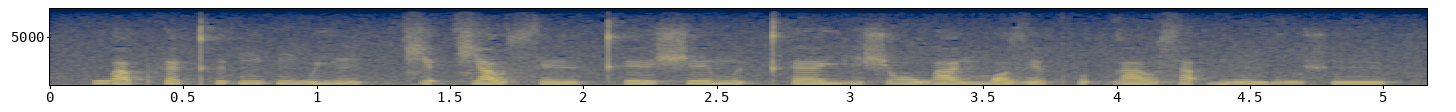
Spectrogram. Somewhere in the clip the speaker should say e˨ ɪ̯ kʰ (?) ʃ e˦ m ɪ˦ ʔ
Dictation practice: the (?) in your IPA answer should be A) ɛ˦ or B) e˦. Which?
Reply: B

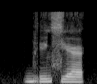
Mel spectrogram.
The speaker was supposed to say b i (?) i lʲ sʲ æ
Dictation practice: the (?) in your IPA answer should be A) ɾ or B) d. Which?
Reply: A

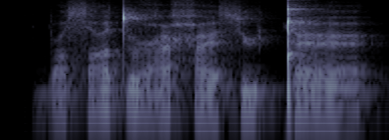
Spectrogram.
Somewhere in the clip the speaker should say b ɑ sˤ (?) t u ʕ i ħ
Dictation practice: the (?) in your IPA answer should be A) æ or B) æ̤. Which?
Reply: A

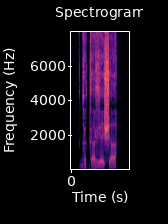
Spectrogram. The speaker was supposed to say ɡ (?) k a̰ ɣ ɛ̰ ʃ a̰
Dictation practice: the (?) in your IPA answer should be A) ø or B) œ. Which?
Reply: B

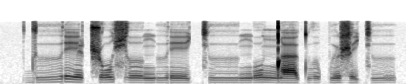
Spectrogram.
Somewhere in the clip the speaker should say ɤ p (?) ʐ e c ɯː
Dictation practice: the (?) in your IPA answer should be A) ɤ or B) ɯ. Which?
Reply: B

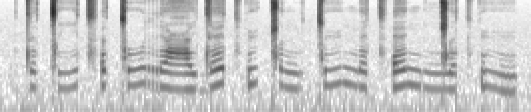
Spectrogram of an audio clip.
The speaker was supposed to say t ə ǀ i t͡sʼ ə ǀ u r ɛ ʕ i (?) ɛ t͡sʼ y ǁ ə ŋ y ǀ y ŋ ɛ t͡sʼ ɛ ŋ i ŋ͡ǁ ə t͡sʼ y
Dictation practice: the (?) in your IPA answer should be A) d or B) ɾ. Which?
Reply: A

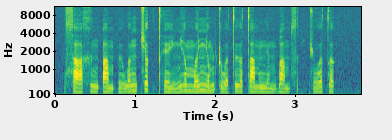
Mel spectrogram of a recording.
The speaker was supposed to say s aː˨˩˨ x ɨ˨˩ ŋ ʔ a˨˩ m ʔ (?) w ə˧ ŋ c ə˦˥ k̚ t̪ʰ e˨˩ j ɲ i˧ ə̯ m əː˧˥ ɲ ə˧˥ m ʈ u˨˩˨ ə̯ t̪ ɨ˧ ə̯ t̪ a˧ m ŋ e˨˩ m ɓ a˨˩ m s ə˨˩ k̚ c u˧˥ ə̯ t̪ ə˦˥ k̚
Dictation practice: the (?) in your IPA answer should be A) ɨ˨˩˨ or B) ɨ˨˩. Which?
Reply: A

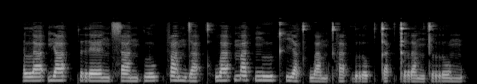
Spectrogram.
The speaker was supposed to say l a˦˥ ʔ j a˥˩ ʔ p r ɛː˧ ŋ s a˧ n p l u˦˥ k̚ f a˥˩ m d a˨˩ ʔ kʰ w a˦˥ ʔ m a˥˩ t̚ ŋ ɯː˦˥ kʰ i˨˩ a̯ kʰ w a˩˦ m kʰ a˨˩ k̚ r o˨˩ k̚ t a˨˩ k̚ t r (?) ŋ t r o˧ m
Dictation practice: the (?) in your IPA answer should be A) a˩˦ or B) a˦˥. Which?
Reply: A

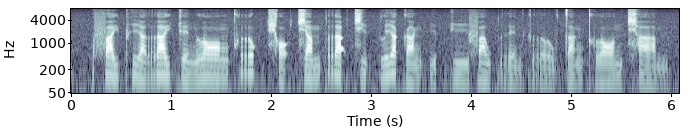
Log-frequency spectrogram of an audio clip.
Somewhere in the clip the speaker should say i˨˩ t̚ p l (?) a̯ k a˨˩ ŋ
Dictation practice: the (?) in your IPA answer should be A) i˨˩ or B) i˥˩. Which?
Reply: B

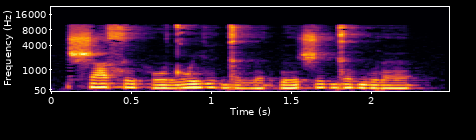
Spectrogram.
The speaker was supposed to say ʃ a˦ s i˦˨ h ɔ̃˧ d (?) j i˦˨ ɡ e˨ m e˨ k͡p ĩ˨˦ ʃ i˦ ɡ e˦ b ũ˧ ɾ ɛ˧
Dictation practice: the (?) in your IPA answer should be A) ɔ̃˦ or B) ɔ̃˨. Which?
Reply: A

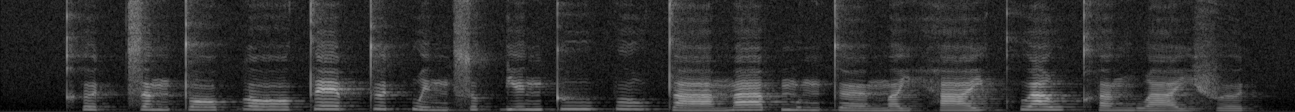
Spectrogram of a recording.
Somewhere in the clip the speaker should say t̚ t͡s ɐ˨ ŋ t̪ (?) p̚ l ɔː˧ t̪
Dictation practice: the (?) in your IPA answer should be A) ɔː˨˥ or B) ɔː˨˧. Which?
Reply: A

